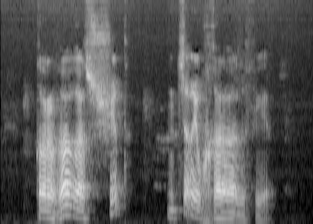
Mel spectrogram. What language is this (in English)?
Kabyle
